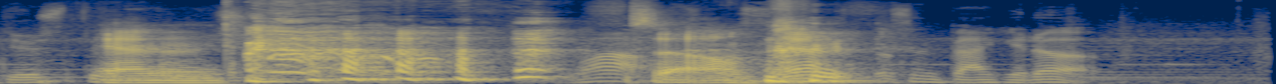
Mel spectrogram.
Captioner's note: laughing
